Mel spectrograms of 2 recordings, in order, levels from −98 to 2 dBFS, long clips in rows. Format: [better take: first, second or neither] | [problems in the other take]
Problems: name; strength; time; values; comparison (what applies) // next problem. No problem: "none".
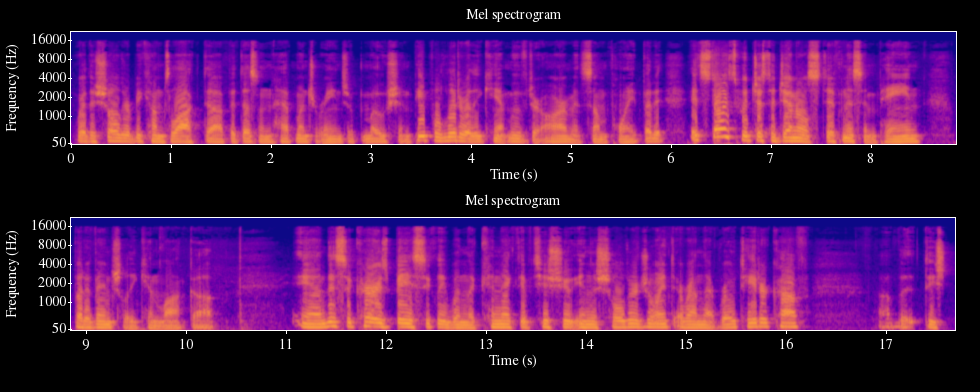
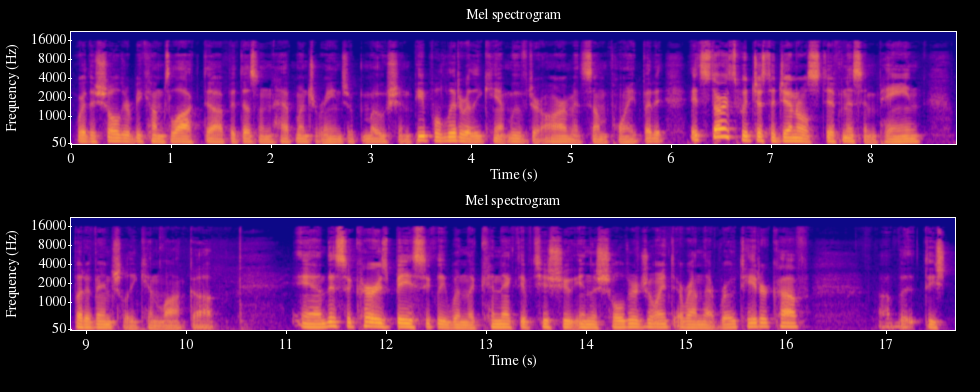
second | distortion; slight; 7% of the sound clipped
